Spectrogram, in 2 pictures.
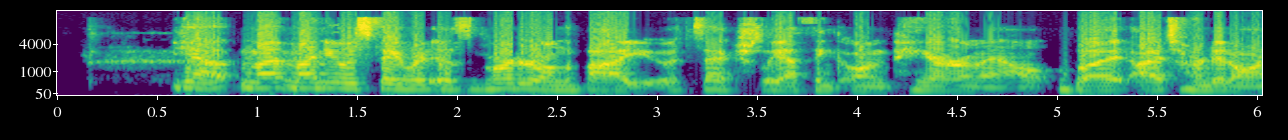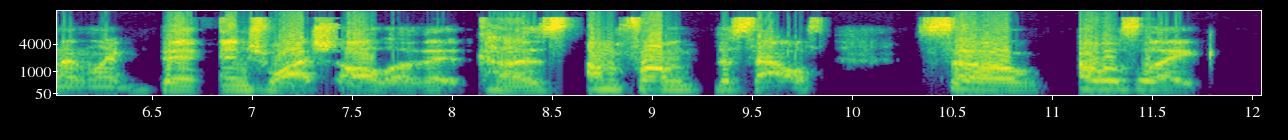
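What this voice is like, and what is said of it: Southern American accent. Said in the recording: “you have the cutest southern accent”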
